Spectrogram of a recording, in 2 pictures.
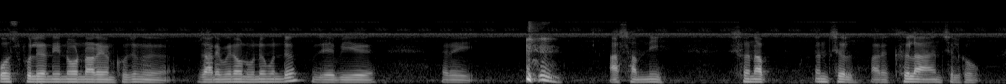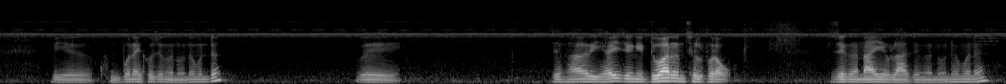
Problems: none marked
